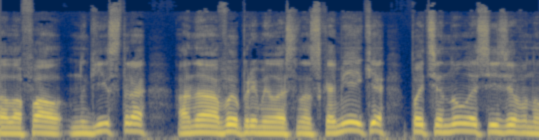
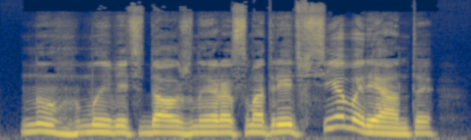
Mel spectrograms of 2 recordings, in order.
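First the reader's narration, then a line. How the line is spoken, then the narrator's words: Laughing. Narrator (Russian): рассмеялась Фал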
